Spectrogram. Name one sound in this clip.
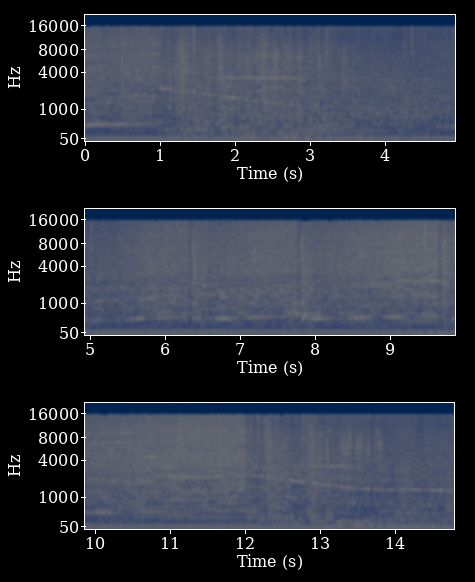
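A racing car engine's pitch falls sharply as the car brakes into a corner.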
